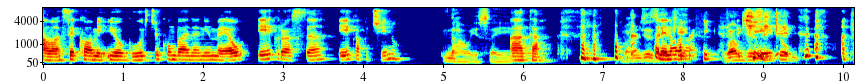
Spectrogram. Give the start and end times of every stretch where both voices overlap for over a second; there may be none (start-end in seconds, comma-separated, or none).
7.6-9.4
